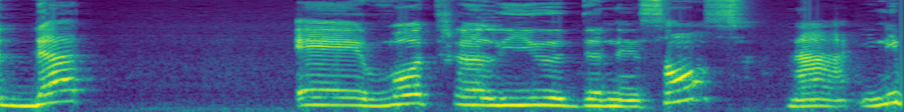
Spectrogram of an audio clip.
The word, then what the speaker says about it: naissance: Karena dia S-nya 2 bacanya S, bukan Z tapi S, naissance.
